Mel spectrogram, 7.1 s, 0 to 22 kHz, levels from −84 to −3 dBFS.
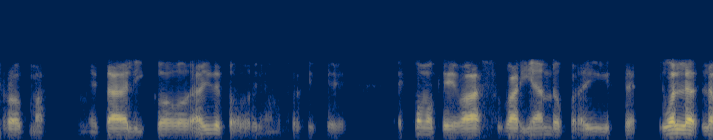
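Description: From start to finish the speech carries G.729 codec damage, plainly audible. The band runs only from about 300 Hz to 3.6 kHz, and within it the sound is rebuilt from a vocal tract filter, a pitch predictor and a few sparse pulses per frame, which fits the 8 kbit/s G.729A variant. That leaves a rough, buzzy, slightly synthetic texture. A simple telephone band-limit would sound muffled but natural, whereas this pulse-built roughness persists in every syllable.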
